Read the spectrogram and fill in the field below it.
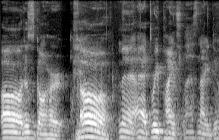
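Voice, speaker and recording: A man speaks very slowly with fairly even intonation, and audible echo fills the room. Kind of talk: comedic sketch dialogue. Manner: weak, pained hungover voice. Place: home room. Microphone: camera far.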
